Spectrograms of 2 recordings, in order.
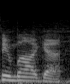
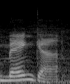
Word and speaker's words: Umaga: I should join versus with Umaga just like uh Regal did. And Regal never pronounced his name right. Every single time Regal would call him manga.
